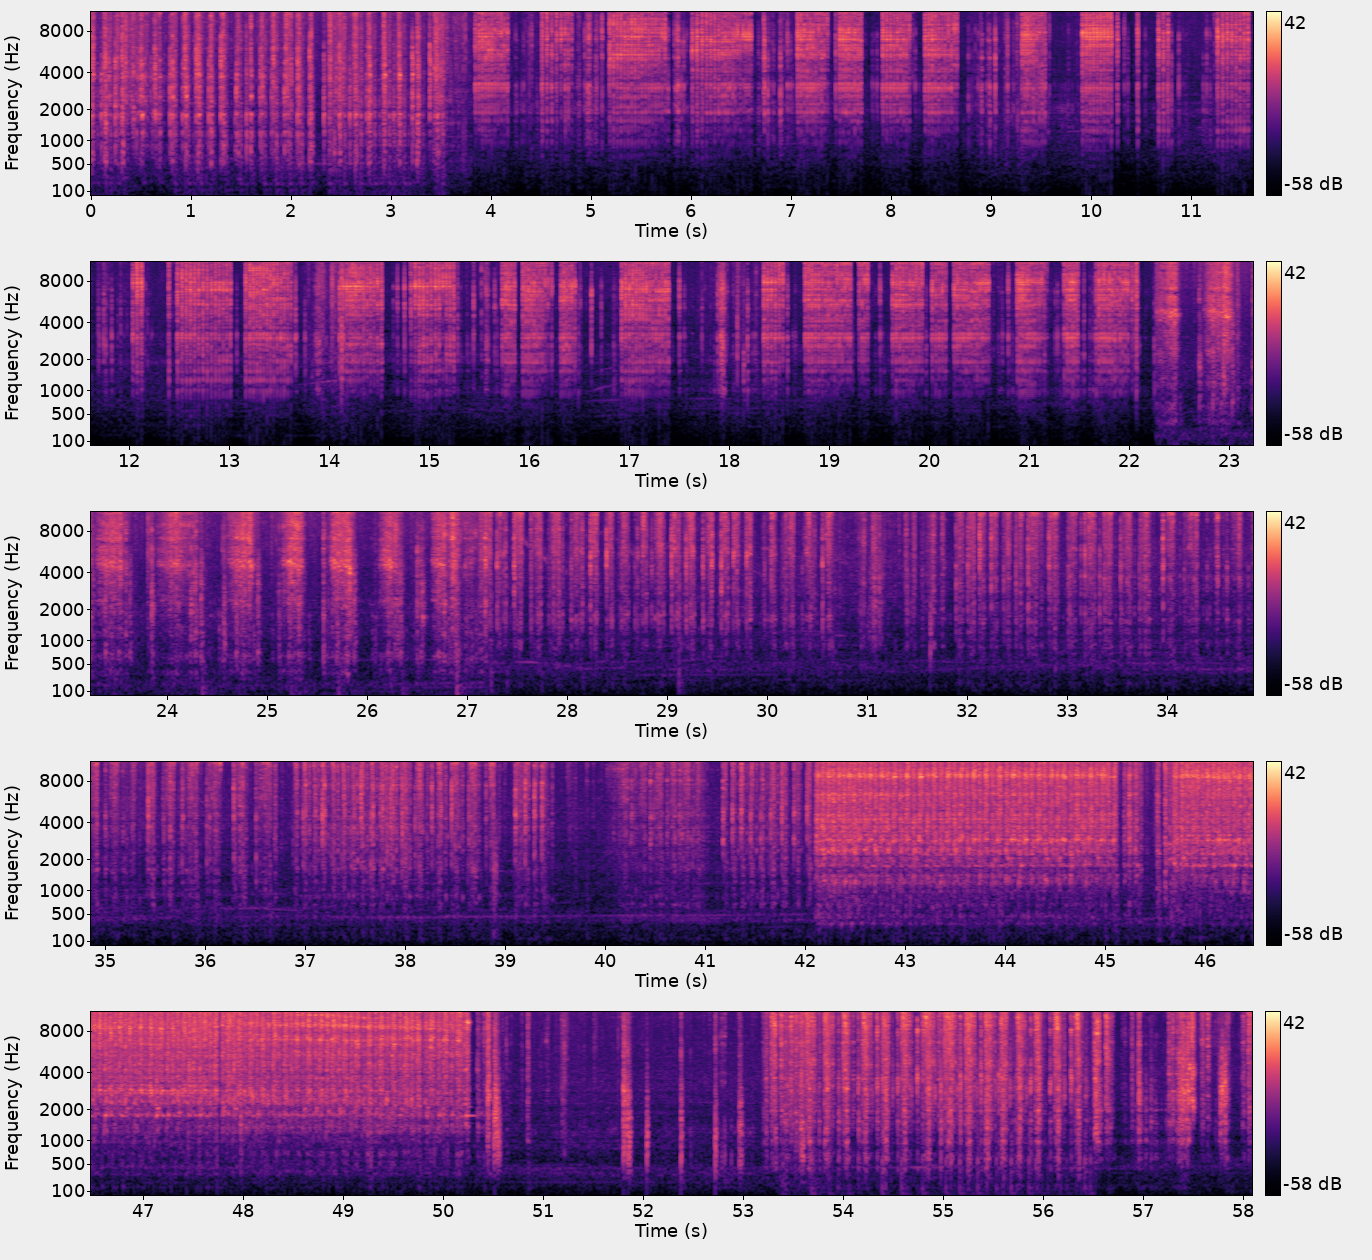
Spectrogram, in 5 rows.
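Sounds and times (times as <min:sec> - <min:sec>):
edged tool shaving wood: 0:00.0 - 0:03.8, 0:22.3 - 0:50.3, 0:53.2 - 0:56.7.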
